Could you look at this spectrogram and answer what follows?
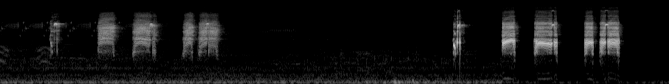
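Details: Black francolin calling in Sindh, Pakistan, likely a caged bird: loud harsh grating phrases of several buzzy, broadband notes, a first series then a pause and a second sharper series, over quiet background hum.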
